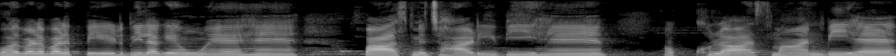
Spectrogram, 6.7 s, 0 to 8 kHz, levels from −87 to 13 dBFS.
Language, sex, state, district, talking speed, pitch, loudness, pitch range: Hindi, female, Jharkhand, Sahebganj, 160 wpm, 220 Hz, -25 LUFS, 205-225 Hz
